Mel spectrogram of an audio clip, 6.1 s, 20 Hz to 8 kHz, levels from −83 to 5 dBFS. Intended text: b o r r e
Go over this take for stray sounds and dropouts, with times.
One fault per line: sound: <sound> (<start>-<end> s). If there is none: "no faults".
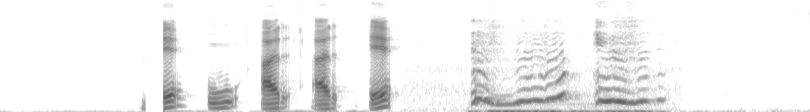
sound: dropout (1.1-1.2 s)
sound: laugh (3.5-5.1 s)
